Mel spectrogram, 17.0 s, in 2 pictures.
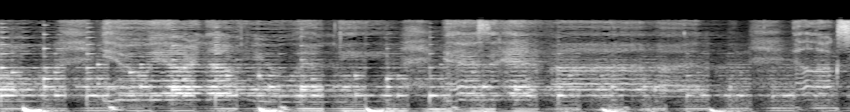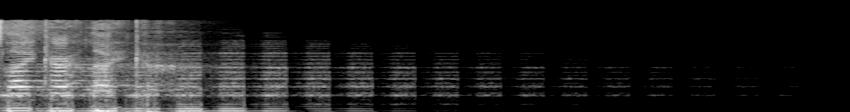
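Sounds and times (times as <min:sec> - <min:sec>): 
trance beat: 0:00.0 - 0:07.5
female vocals: 0:00.0 - 0:10.6.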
